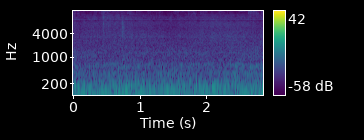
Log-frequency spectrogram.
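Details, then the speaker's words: MINI JCW with rebuilt engine on its first drive after passing MOT and wheel alignment: a deep, steady hum from the front under road noise while cruising, present straight and turning left. Owner suspects a wheel bearing. "However, I took it out for a run yesterday, first run, and there's a drone, a hum coming from the front of the car. So I'm thinking it's a wheel bearing."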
